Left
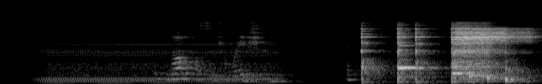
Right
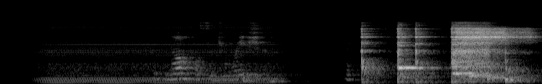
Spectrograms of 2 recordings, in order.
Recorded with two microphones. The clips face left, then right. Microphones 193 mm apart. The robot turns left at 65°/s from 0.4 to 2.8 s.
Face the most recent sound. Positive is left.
turn(degrees=30)  # may be behind; listen again after turning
